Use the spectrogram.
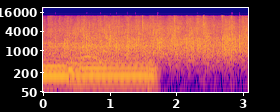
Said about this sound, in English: Please clap.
